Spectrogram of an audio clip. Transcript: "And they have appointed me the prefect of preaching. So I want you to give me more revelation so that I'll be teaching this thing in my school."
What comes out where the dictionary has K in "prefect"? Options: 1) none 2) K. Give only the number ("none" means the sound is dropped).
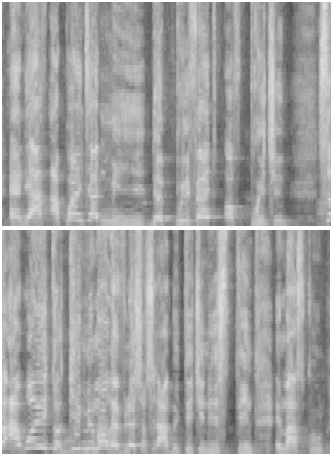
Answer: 1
